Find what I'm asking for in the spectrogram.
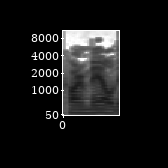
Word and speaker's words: Carmel: Another amazing feat is that Herod built a 13-mile-long aqueduct outside the city to bring fresh water from Mount Carmel, or Mount Carmel, they usually pronounce it over there.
